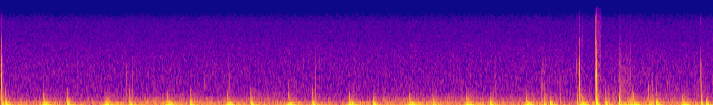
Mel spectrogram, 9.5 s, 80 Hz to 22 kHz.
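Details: Heartbeat recorded at 5:30 am while sleeping, heart slow at about 70 bpm; steady low lub-dub sounds near 75 a minute with a few sharper clicks near the end, a normal resting heartbeat.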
